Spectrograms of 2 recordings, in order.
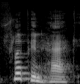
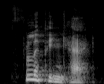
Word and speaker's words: flippin' heck: To pronounce flippin' heck naturally, don't say the G at the end of flipping. Flipping heck just sounds strange, so it's just flippin' heck.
